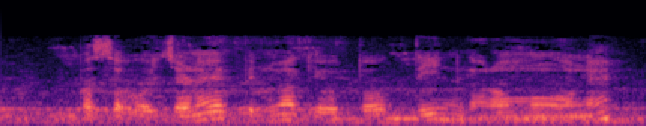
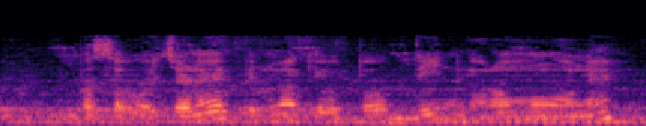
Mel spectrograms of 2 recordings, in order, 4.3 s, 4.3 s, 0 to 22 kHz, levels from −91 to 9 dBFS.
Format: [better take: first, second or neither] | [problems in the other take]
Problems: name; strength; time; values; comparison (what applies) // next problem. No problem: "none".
first | room echo; dies away in 0.2 s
